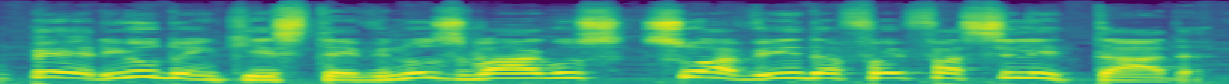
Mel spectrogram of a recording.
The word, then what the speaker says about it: Vagos: A pronúncia é vagos e não veicos. Ela vem da palavra espanhola vagabundo.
